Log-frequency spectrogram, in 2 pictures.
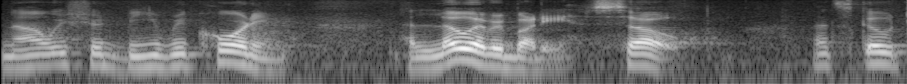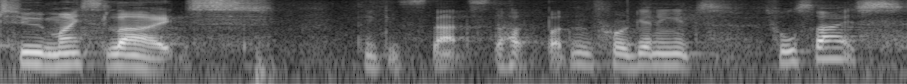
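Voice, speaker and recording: In a plain, everyday voice, a man speaks at a moderate pace and fairly high pitch, with ordinary pitch variation and big swings in loudness. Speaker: university lecturer. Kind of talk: lecture.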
